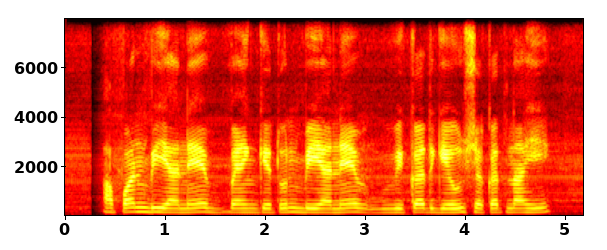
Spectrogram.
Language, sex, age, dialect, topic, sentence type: Marathi, male, 18-24, Standard Marathi, agriculture, statement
